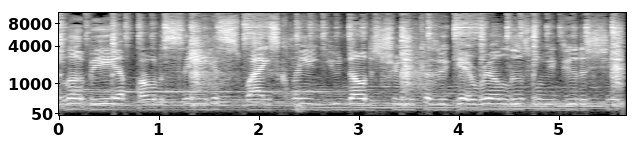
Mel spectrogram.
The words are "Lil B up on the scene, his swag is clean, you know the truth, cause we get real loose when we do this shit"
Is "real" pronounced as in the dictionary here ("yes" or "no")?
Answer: yes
